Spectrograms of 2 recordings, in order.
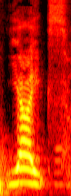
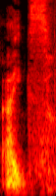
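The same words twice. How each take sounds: First: A much louder startled yelp; loud yikes. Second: Said in the usual way. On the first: Real, not acted. Crafter startled by the stamp, yelping loudly. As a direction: blurt it out, jolted.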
